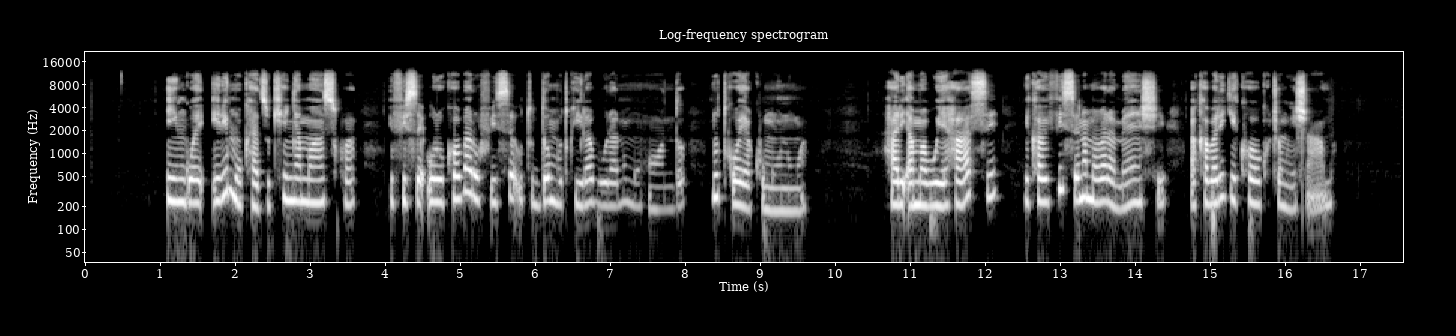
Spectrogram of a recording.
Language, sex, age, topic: Rundi, female, 18-24, agriculture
